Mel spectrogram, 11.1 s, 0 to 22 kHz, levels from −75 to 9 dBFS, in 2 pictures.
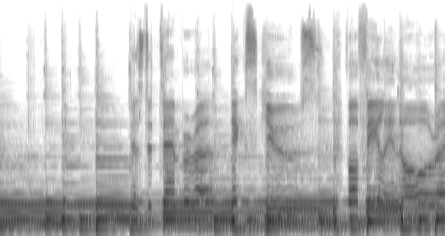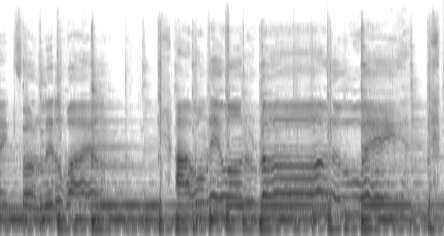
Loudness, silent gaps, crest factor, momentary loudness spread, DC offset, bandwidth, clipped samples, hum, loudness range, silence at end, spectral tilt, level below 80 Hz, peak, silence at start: -19 LUFS; none; 16 dB; 4 LU; under 0.1%; 19.5 kHz; under 0.1%; none; 1 LU; 0 s; -6 dB/octave; -54 dBFS; -2 dBFS; 0 s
